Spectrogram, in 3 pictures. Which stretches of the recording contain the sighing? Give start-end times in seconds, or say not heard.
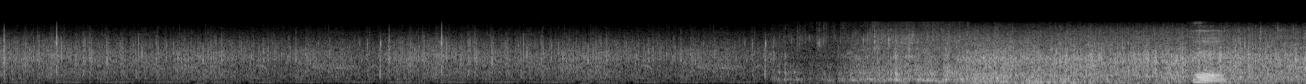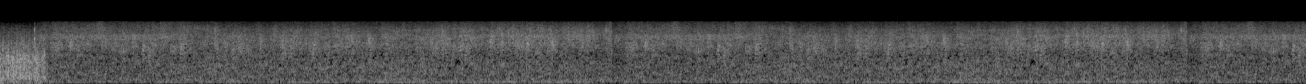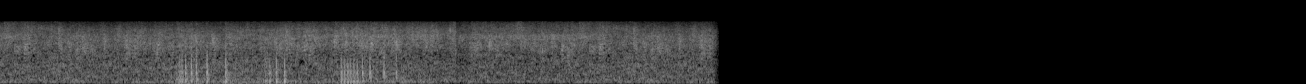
11.8-12.4.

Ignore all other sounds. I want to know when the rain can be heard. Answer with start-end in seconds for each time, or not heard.
0.0-33.3.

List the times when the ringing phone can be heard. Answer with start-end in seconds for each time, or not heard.
not heard.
